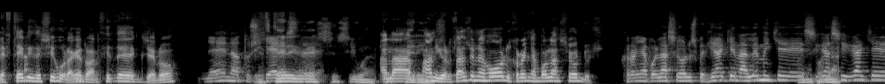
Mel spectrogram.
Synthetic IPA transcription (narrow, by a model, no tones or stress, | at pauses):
le̞ft̪eɾiðesiɣuɾɐʝɐt̪oɐnθiðeɡze̞ɾo̞ | nenɐt̪usçesesiɣuɐɐlɐɐnʝo̞ɾt̪ɐzonexoolixɾo̞ɲɐpo̞lɐseo̞lus | xɾo̞ɲɐpo̞lɐseo̞luspeðʝɐce̞nɐle̞mecesiɣɐsiɣɐce̞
